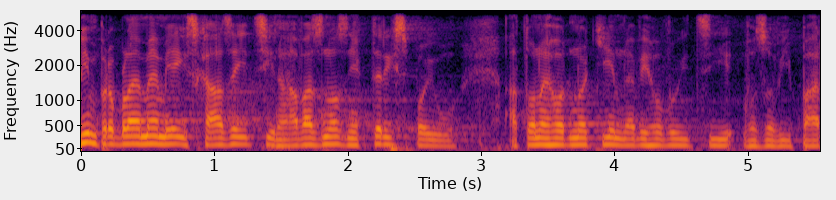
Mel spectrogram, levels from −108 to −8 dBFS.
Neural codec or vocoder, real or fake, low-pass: none; real; 5.4 kHz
